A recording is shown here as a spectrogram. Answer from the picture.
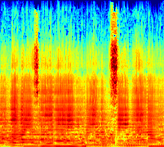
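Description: Happy hardcore dance music in an instrumental passage without vocals: bright synthesizer chords and lead with changing notes, and a short hissy cymbal-like hit twice, about a second apart.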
